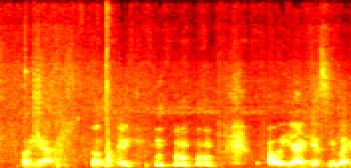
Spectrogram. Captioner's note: chuckles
